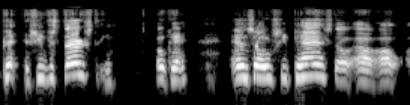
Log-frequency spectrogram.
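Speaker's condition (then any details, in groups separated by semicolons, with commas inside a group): Cerebral palsy; wheelchair user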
